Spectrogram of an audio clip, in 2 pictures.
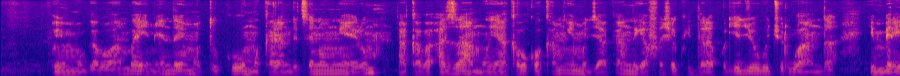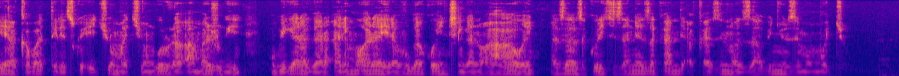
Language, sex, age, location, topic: Kinyarwanda, male, 18-24, Kigali, government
